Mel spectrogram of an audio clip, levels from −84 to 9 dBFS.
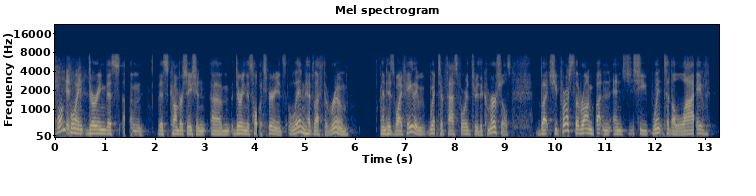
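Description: Lost AMR speech frames at 1.39–1.69 s, 4.04–4.13, 7.59–7.65, 10.78–10.85 and 12.77–12.88 s: corrupted frames are concealed by repeating the last pitch and vocal tract settings at fading gain. The result is a smeared warble, longest and fading toward silence at 1.39 s, that shows as blurred harmonics and a sagging waveform envelope.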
